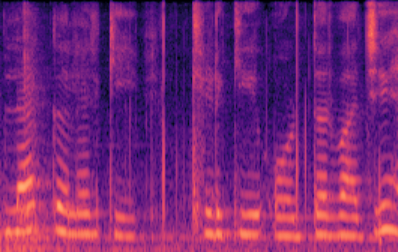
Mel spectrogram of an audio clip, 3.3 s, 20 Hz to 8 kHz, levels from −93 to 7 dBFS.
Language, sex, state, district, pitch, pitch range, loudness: Hindi, female, Punjab, Fazilka, 235 Hz, 220-255 Hz, -21 LUFS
